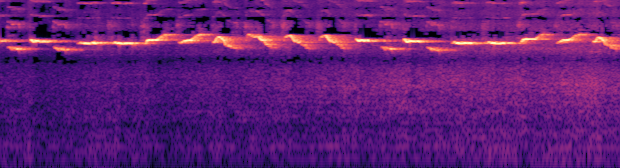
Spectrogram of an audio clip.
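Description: A chestnut-bellied seed finch sings a steady run of clear, high whistled notes, sliding up and down in quick linked phrases without pause.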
